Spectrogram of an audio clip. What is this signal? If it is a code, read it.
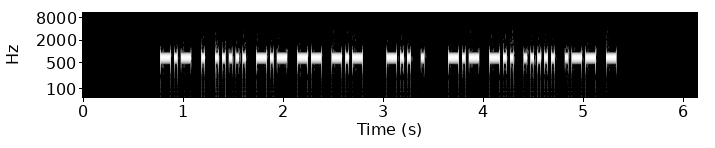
Morse code, heard as a keyed tone, about 36 wpm, 700 Hz. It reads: KE5KMK DE KD5WT
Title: USA Callsign DE Callsign 35wpm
